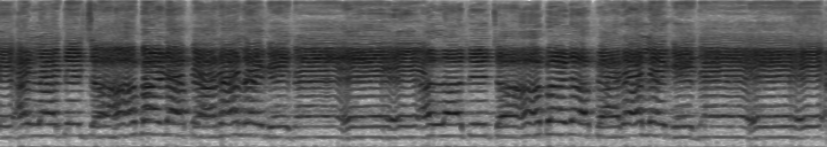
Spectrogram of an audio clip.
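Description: Men's voices chanting a devotional qasida refrain in unison, with long held notes that slide and waver between pitches.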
